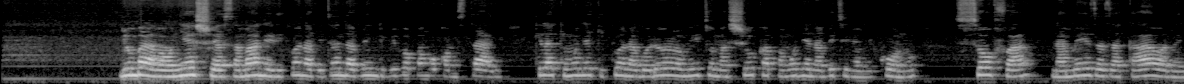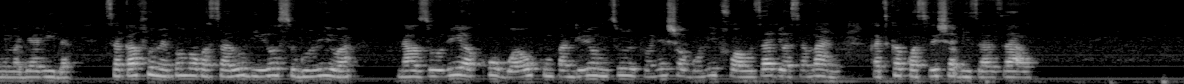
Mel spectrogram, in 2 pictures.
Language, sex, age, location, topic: Swahili, male, 18-24, Dar es Salaam, finance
